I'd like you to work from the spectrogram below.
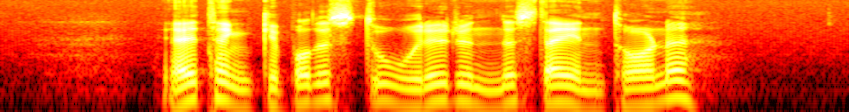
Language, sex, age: Norwegian, male, 35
